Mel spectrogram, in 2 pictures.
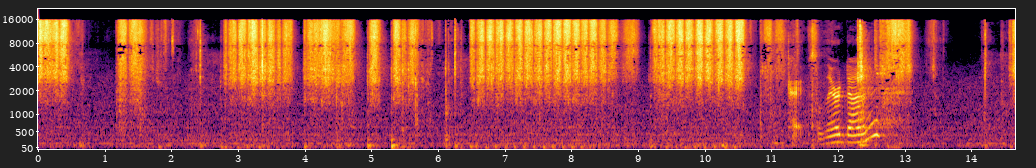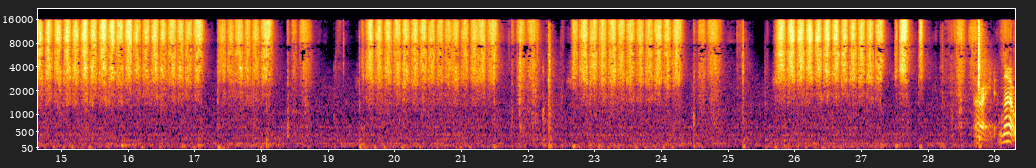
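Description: Sanding sponge rubbed rapidly back and forth over painted wooden cutouts, distressing the paint. It comes in several bouts of quick strokes with short pauses between them while the pieces are moved and turned.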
